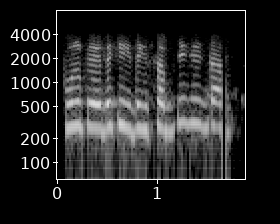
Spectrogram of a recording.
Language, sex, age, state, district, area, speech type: Maithili, female, 18-30, Bihar, Purnia, rural, conversation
